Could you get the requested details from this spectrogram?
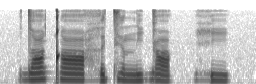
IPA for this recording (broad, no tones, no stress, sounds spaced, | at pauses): d ɑ ŋ͡ǃ ɑː h ə tʲ ɔ n i ɡ ɑ | h i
